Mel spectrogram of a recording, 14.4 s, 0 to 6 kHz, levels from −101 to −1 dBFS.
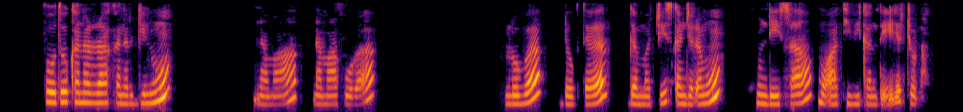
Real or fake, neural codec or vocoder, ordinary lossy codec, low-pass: real; none; AAC, 32 kbps; 5.4 kHz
